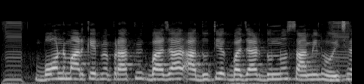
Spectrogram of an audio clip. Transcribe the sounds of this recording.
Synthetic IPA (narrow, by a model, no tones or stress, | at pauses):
bɔɳɖmaɾkeʈmepɾat̪ʰmik̚bad͡ʒaɾad̪ut̪ijək̚bad͡ʒaɾd̪unːosamilɦojt͡ʃʰɛ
